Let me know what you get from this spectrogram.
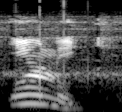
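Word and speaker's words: unique: This ইউনিক। যেহেতু ইউনিক আছে এখানে ইউ এর মতন উচ্চারণ হচ্ছে। এই কারণে এখানে এন না বসে কি বসবে? এ বসবে।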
